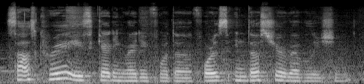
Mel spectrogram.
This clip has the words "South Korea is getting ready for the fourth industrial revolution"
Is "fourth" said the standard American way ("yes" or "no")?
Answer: no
